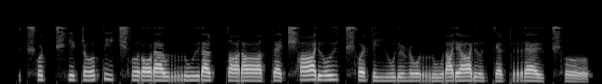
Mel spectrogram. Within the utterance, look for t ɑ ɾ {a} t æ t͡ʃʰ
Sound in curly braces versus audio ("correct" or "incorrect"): incorrect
